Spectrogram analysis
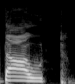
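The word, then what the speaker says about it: doubt: फिर देखिए दोस्तों यहां पे डी ओ यू बी टी तो इसे पढ़ेंगे दोस्तों डाउट डाउट नहीं पढ़ेंगे बी साइलेंट होता है।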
